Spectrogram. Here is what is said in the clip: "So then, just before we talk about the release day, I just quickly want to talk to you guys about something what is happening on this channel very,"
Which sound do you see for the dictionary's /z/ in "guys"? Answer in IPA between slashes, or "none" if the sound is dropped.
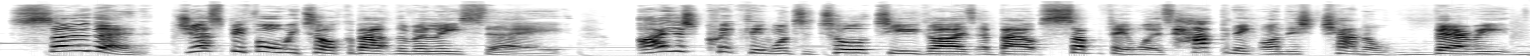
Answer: /z/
